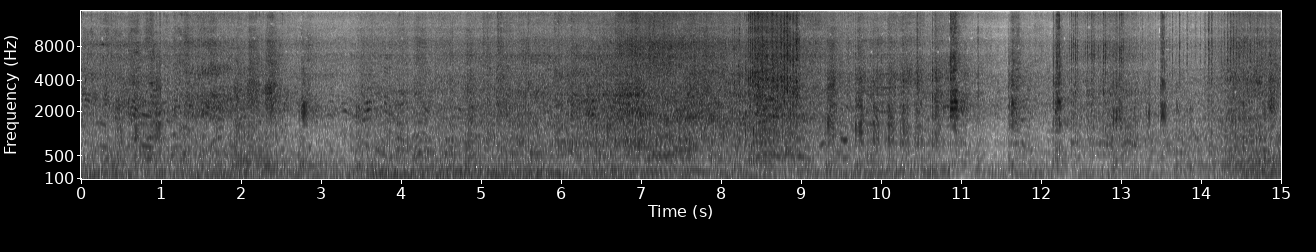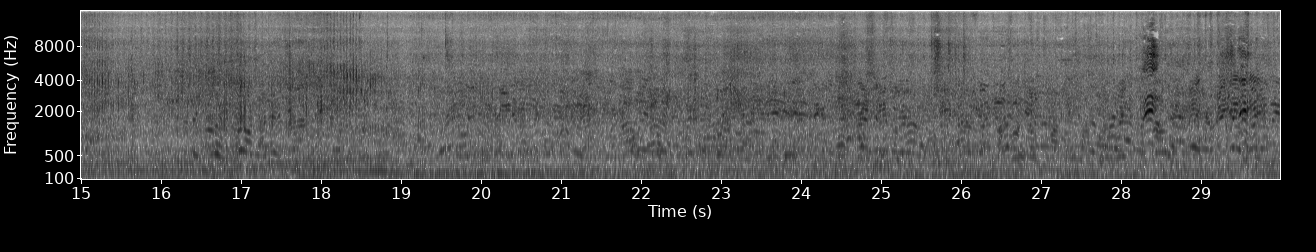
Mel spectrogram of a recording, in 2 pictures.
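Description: Motorcycle and sport-quad engines running and revving, their pitch sweeping up and down several times, over a crowd's voices.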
